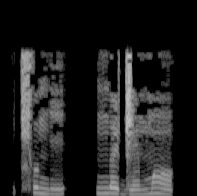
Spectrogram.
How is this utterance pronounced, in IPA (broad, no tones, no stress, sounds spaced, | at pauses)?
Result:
t͡ɕʰ ʊ ŋ i | ŋ ə ɪ̯ ɖ͡ʐ ẽ m ɔ̃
